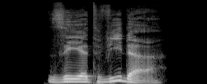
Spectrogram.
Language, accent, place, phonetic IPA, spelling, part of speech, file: German, Germany, Berlin, [ˌzeːət ˈviːdɐ], sehet wieder, verb, De-sehet wieder.ogg
- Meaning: second-person plural subjunctive I of wiedersehen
